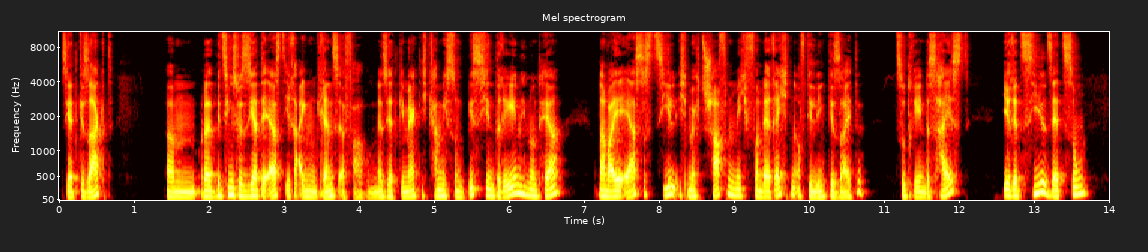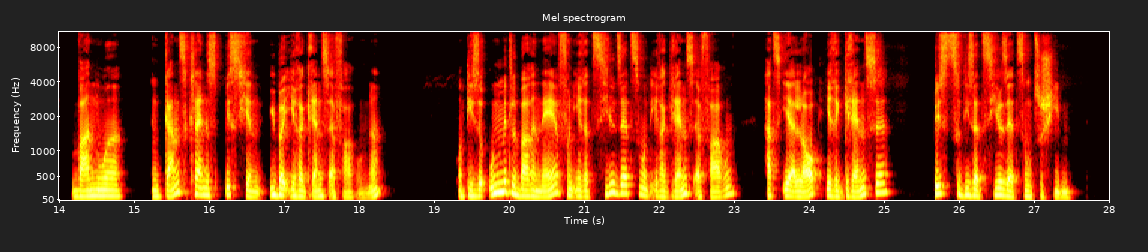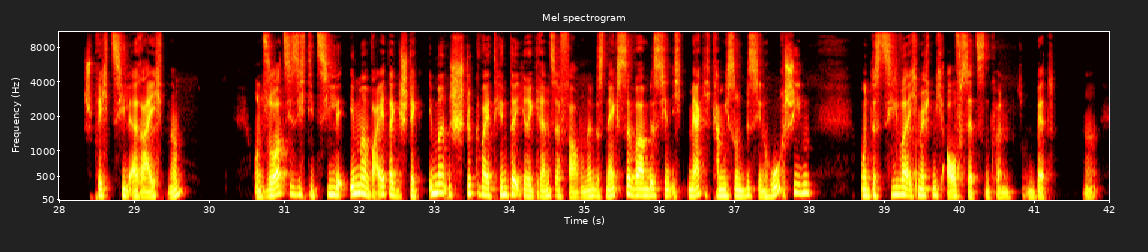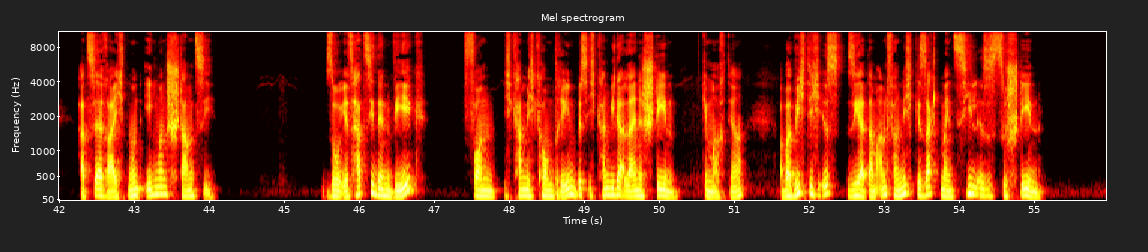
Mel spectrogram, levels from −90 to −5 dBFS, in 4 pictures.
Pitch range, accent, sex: 105-140 Hz, German, male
